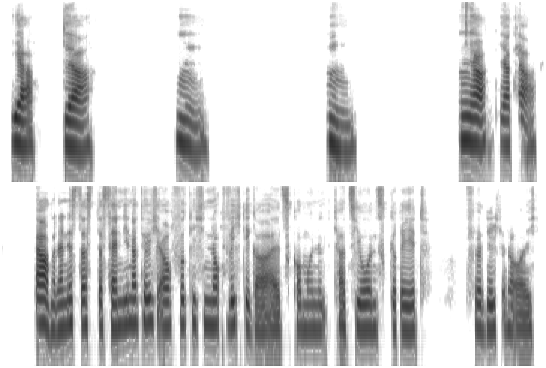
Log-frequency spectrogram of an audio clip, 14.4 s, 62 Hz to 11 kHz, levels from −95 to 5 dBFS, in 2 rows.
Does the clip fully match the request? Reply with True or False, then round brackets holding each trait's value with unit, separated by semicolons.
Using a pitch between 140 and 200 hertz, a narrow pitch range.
True (185 Hz; 2.1 semitones)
